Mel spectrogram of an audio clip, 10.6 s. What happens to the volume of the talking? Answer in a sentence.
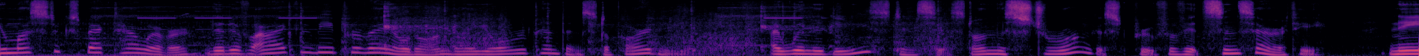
The volume of the talking stays about the same.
